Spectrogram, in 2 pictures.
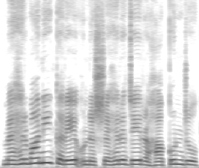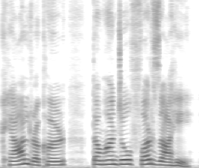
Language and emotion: Sindhi, neutral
